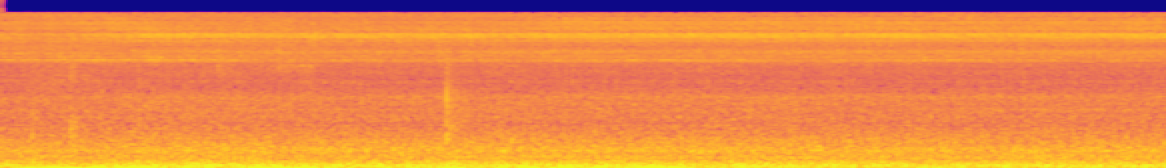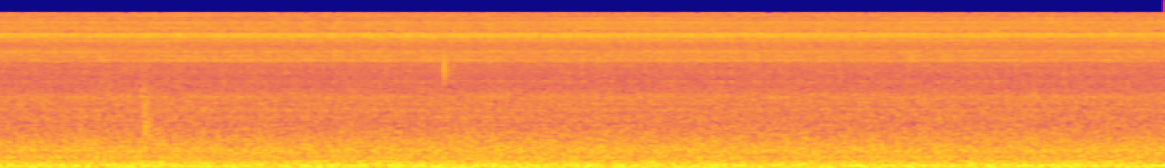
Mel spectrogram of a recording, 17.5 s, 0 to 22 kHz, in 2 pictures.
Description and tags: Gas Stove Gas 3
Gas stove clicking fire burner
gas, burner, clicking, stove, fire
